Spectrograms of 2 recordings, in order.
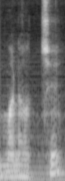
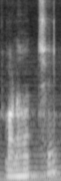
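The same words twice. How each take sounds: The two takes are said the same way.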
